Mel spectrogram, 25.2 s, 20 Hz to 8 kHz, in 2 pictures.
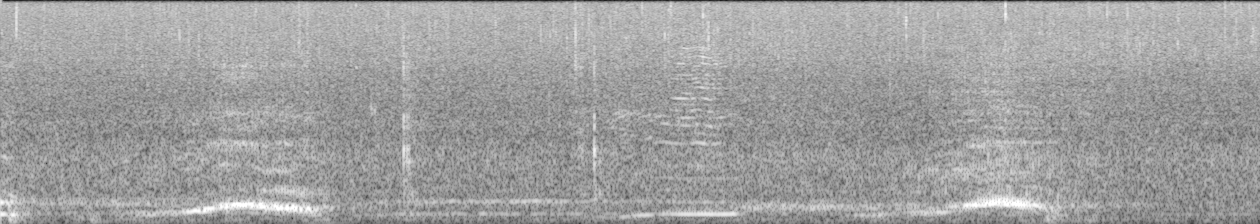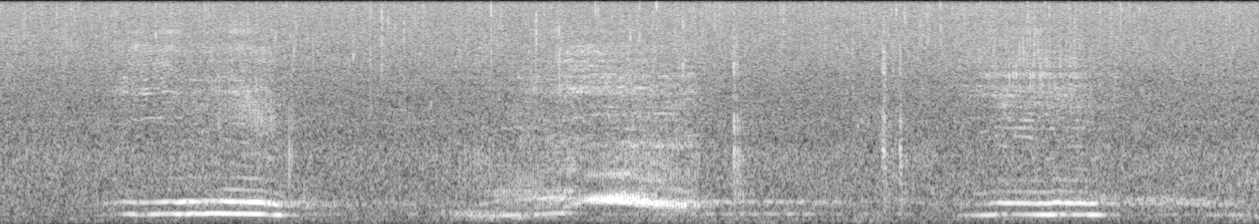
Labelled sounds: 6.1	7.1	humpback whale, 1.1 to 4.2 kHz
13.7	14.0	humpback whale, 2.2 to 2.4 kHz
18.3	18.6	humpback whale, 2.2 to 4.3 kHz

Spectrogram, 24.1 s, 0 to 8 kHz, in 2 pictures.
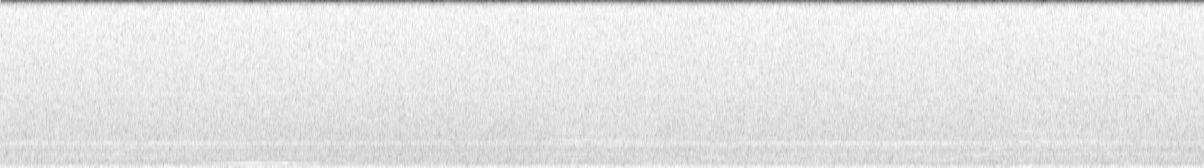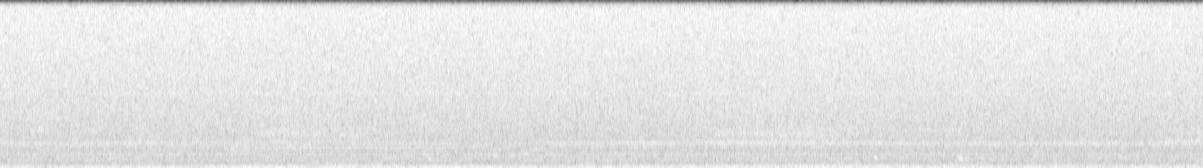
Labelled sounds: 5.6	5.9	humpback whale, 1.3 to 1.4 kHz

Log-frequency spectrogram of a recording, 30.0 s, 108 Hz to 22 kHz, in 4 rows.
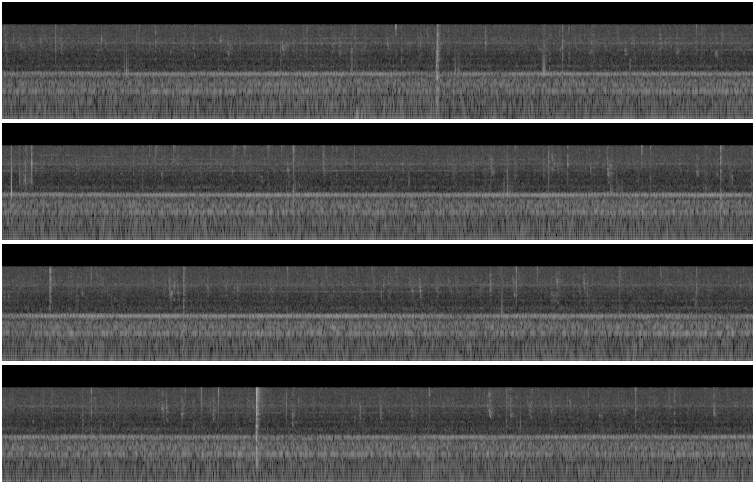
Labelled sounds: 7.8	8.8	killer whale, southern resident, whistle, 4.5 to 5.4 kHz

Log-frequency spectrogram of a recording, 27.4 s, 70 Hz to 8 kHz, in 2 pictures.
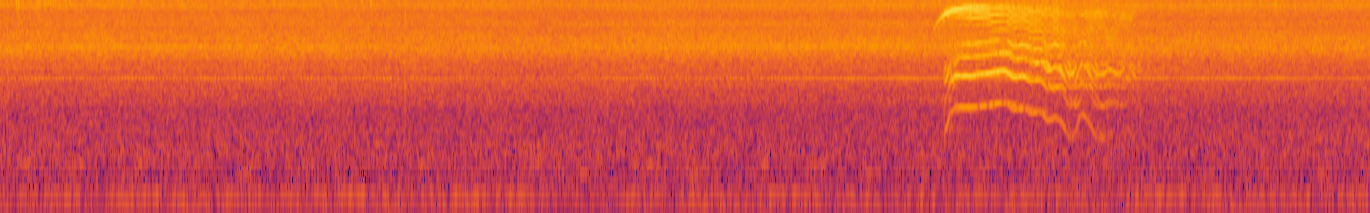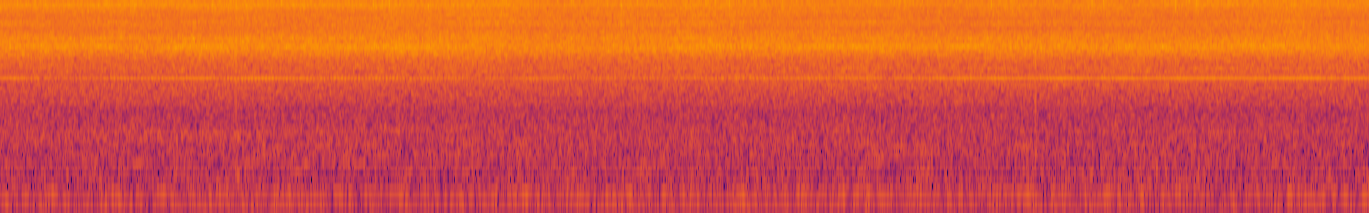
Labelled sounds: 9.3	11.9	killer whale, 0.07 to 8.0 kHz

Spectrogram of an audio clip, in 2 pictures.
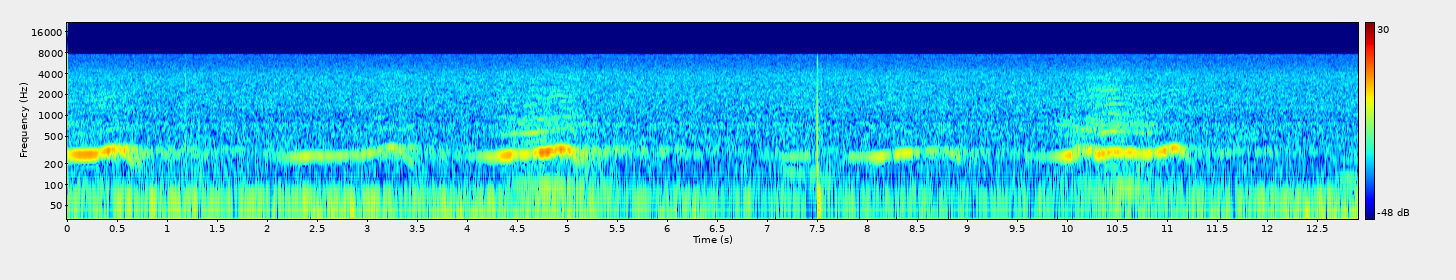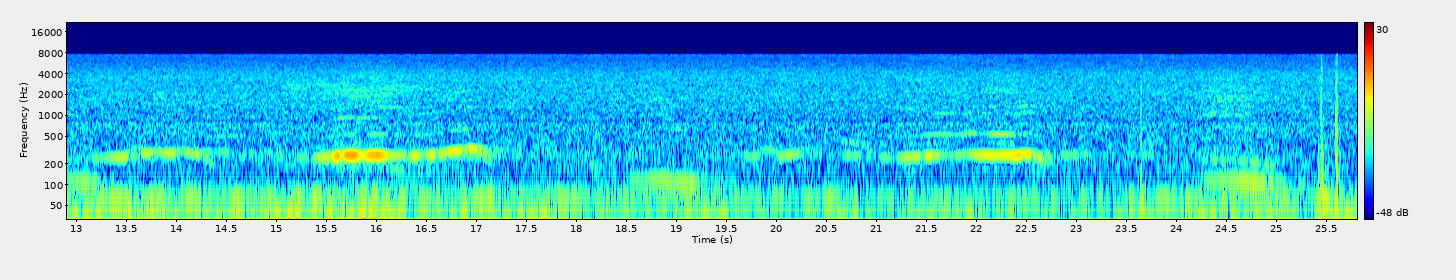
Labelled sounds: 10.2	10.6	humpback whale, 2.2 to 2.4 kHz

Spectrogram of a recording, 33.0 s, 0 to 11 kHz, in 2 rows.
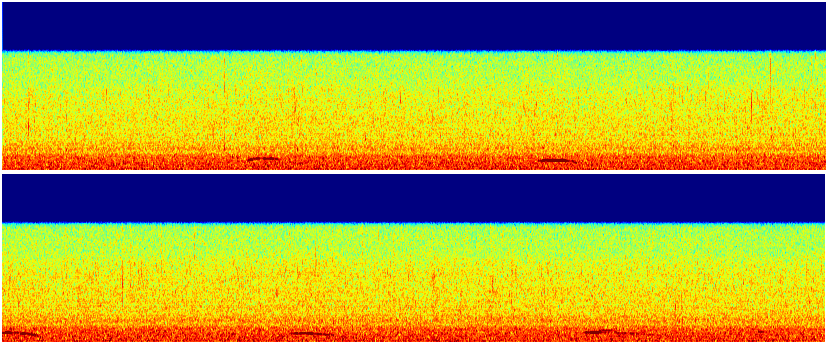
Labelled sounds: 5.0	5.5	humpback whale, 0.78 to 0.88 kHz
28.4	28.7	humpback whale, 0.78 to 0.84 kHz

